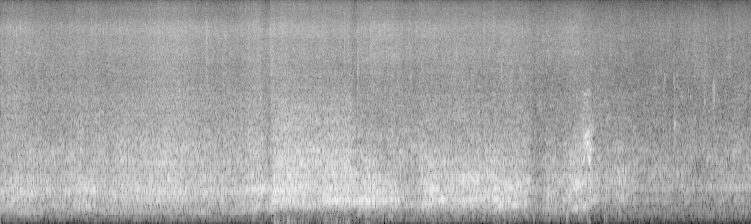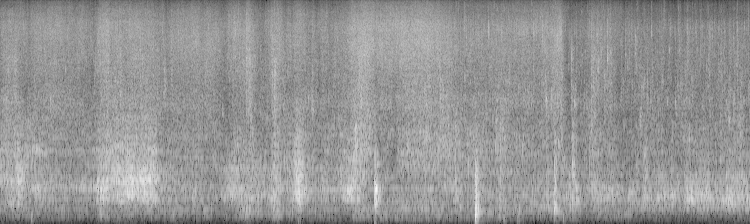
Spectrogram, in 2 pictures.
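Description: Handheld shower spray jetting water through a tumble dryer's condenser unit in a shower tray, flushing out trapped lint and hair. The spray is steady, louder for several seconds near the start, then softer, with a few knocks later on.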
